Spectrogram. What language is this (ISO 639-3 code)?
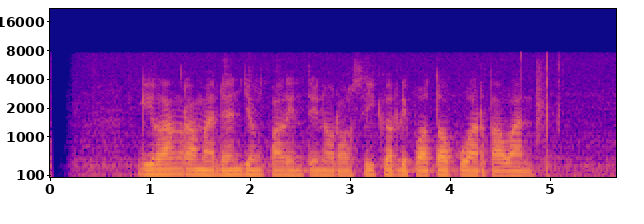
sun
